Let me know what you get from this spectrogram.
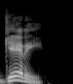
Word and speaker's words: Geddy: His real name is Gary Lee, but she would pronounce it Geddy, Geddy, which sounds like Getty, and so it just stuck, and so Gary or Geddy Lee of Rush is 69 today.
